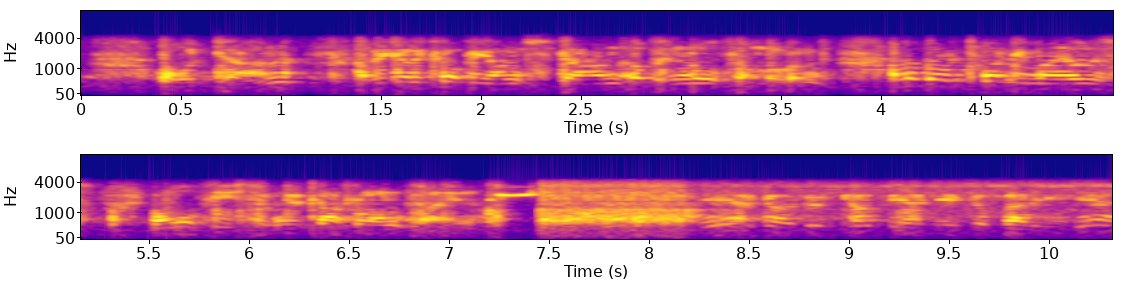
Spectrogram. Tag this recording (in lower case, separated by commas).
radio, speech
